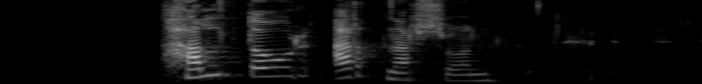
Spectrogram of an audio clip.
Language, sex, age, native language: Icelandic, female, 20-29, Icelandic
